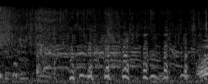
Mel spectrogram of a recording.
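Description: People laughing: a quick run of short laughs from a few voices.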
